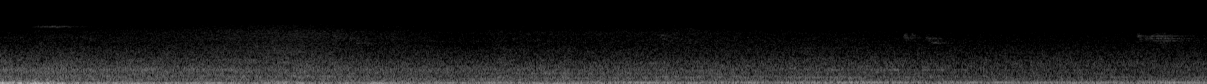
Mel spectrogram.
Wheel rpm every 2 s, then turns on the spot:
0, 0, 0, 0, 0, 0.
none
